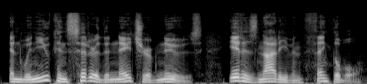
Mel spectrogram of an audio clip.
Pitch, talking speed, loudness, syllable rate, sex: 120 Hz, 210 wpm, -17 LUFS, 6.2 syllables/s, male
